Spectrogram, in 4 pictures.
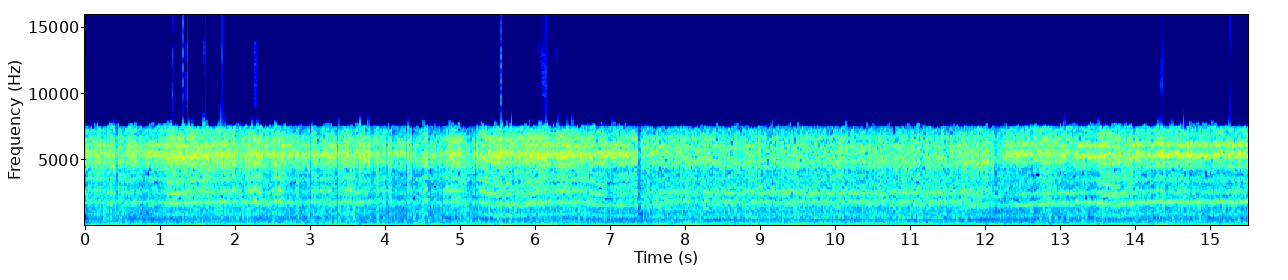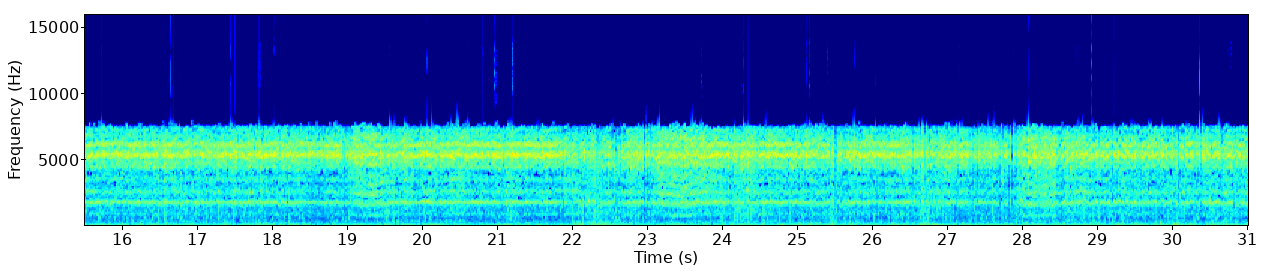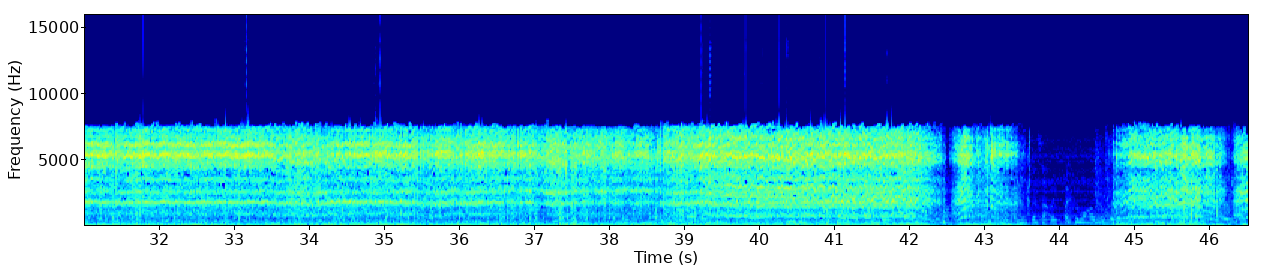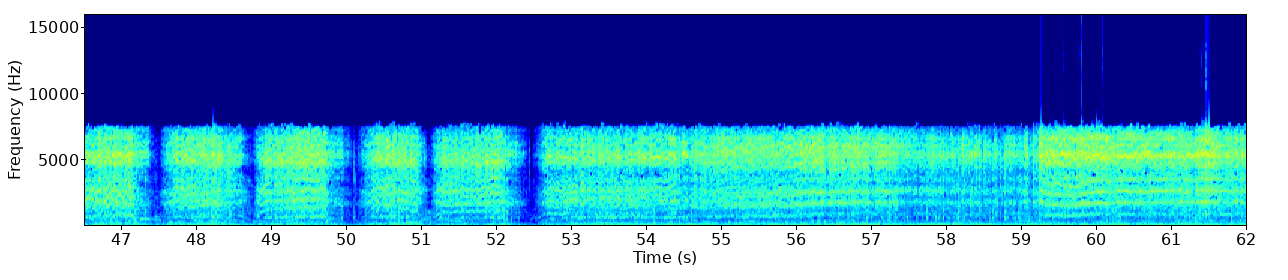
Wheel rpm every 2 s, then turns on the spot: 230, 230, 230, 220, 200, 190, 210, 230, 240, 230, 230, 230, 230, 230, 230, 230, 230, 230, 230, 230, 210, 80, 80, 110, 120, 80, 120, 190, 230, 230, 230.
none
